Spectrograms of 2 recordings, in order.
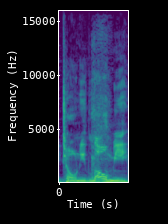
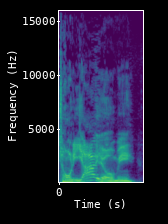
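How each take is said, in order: First: The surname begins with an L sound. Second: The surname begins with a vowel sound. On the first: The speaker calls it wrong. "which isn't his name" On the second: The speaker calls it right. "It's [name]"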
